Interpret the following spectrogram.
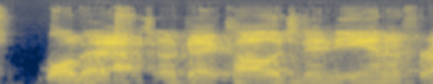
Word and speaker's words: Wabash: Am I pronouncing that correctly? Wabash.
